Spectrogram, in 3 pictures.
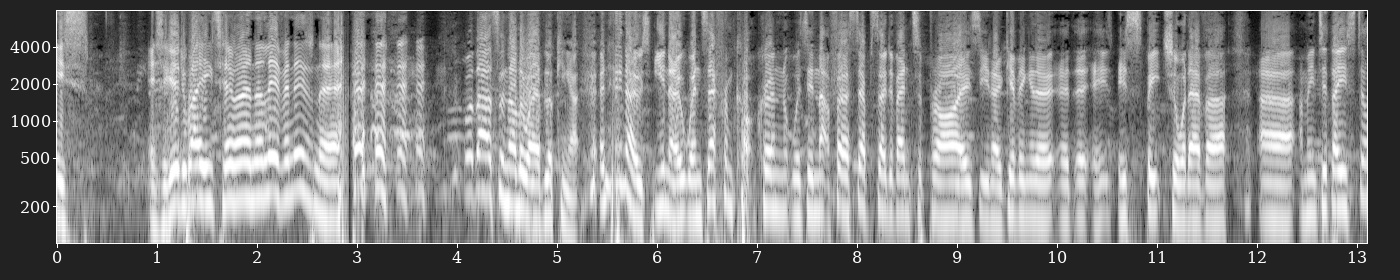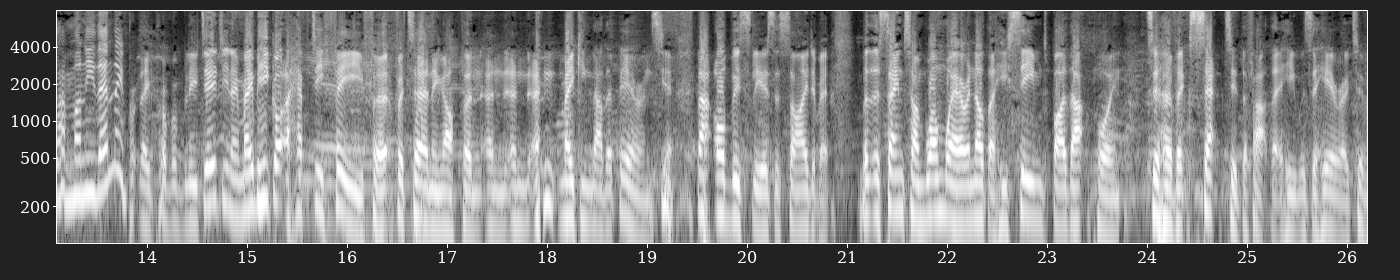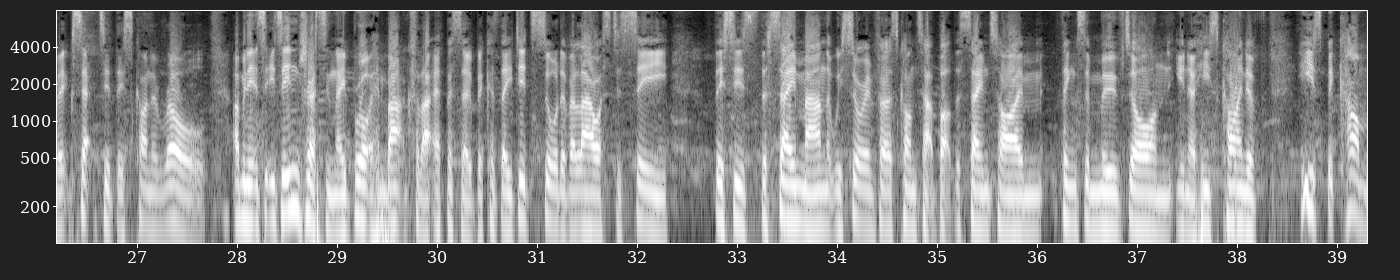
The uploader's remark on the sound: In this special episode of Primitive Culture, recorded live at the Destination Star Trek convention in Birmingham, England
